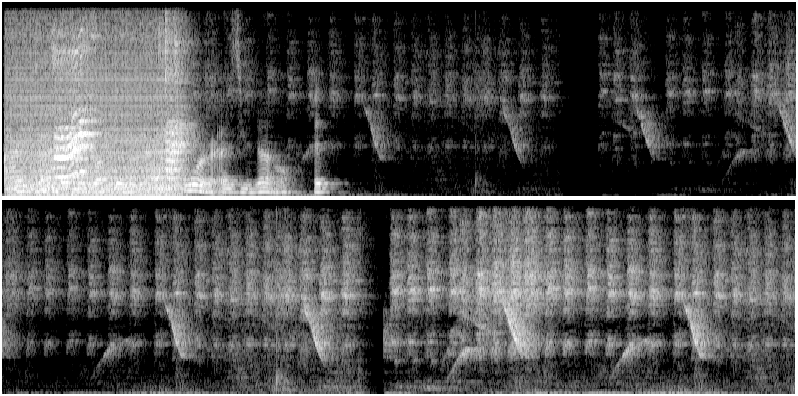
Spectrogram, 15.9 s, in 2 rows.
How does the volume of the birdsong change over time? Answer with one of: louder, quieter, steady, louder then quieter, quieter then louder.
louder.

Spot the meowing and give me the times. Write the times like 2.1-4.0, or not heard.
0.0-1.9.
